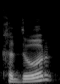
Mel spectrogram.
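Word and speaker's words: כדור: and I'm probably mispronouncing it uh is it pronounced kadur yeah very good okay so uh like that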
